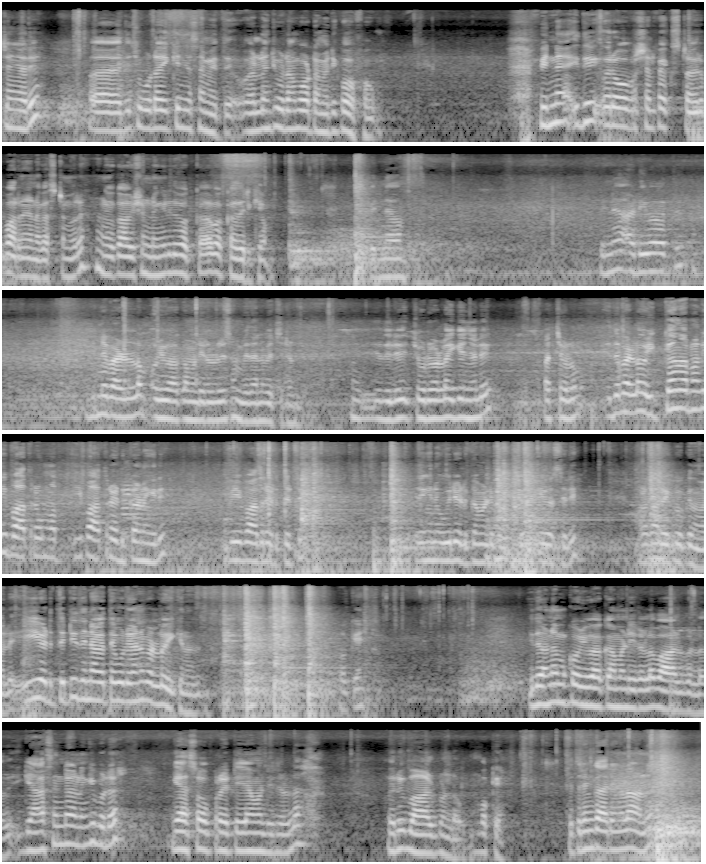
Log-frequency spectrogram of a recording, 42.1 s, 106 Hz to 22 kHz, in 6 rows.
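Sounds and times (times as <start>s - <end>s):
man speaking: 0.0s - 4.0s, 5.2s - 9.9s, 10.6s - 11.4s, 13.0s - 14.1s, 14.8s - 24.3s, 25.2s - 30.2s, 33.3s - 40.2s, 40.8s - 41.8s
plastic film crinkling: 9.0s - 9.9s, 14.7s - 18.0s, 19.1s - 27.2s, 31.5s - 32.9s, 39.9s - 41.5s.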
